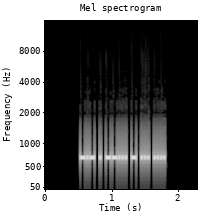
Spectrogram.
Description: Morse code, heard as a keyed tone, about 50 wpm, 700 Hz. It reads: KE7TSH
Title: USA Call Signs 50wpm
